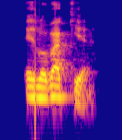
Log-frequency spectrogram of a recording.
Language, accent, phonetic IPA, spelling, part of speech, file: Catalan, Valencia, [ez.loˈva.ki.a], Eslovàquia, proper noun, LL-Q7026 (cat)-Eslovàquia.wav
- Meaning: Slovakia (a country in Central Europe)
